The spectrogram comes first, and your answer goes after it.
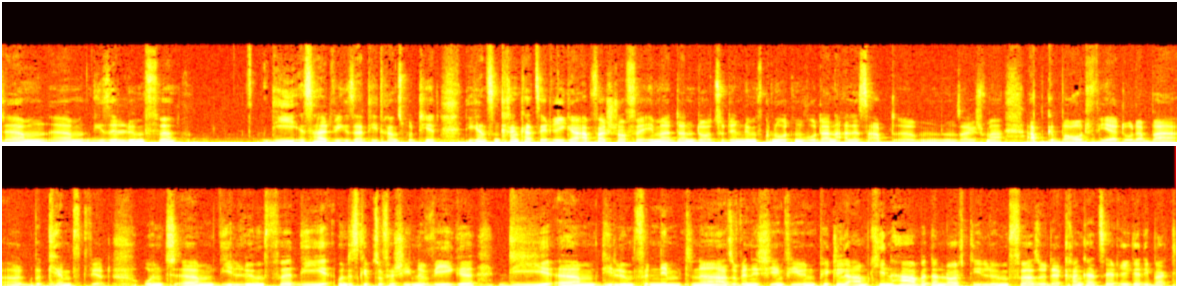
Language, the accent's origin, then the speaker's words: German; Hesse, Germany; ich komme aus Hessen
